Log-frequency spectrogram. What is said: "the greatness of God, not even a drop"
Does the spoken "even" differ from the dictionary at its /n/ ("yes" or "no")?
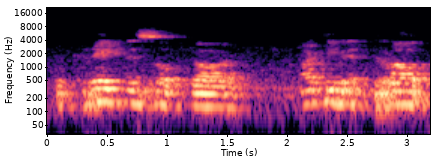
yes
